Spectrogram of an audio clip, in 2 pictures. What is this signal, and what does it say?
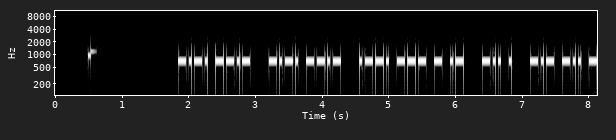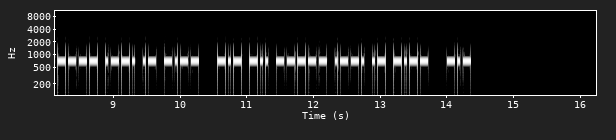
Morse code, heard as a keyed tone, about 30 wpm, 700 Hz. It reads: CQ CQ POTA DE KD0PAY KD0PAY K
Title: Common QSO Phrases Encore 30wpm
